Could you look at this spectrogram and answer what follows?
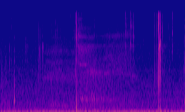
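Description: A computer mouse clicks twice, short and crisp, in a very quiet room: one soft click near the middle and a sharper one near the end.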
